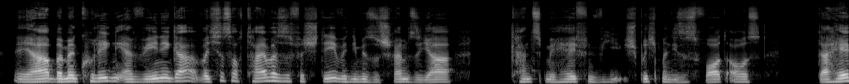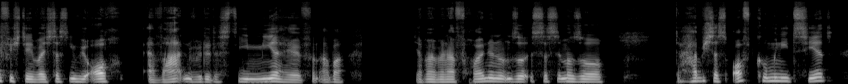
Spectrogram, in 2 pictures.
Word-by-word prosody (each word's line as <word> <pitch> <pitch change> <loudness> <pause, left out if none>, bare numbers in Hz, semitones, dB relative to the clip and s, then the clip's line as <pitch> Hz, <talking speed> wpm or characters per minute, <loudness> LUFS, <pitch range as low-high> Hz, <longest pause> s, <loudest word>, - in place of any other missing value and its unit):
Ja, 125 +3 +7
bei 135 0 +5
meinen 140 -1 +7
Kollegen 150 +1 +2
eher 125 -4 -1
weniger, 150 +5 +3
weil 130 - +2
ich 125 - -6
das 175 -1 -3
auch 155 - -4
teilweise 150 0 +2
verstehe, 140 +1 -1
wenn 125 - -1
die 125 - -3
mir 120 0 -3
so 110 0 -9
schreiben, 120 +4 -1
so: 110 - -9
„Ja, 110 +1 +1 0.6
kannst 125 0 -5
du - - -8
mir 115 - -2
helfen? 120 0 -3
Wie 115 +1 -13
spricht 130 -1 -6
man 115 - -6
dieses 110 +1 -9
Wort 120 +2 +1
aus?“ 120 -1 -4 0.6
Da 110 - +3
helfe 145 +5 +5
ich 145 - -5
denen, 120 -3 -1
weil 120 - +3
ich 120 - -5
das 130 -2 -6
irgendwie 130 -2 0
auch 130 +2 +2 0.2
erwarten 115 +5 -2
würde, 120 0 -5
dass 115 0 -9
die 130 -1 -3
mir 130 +3 +3
helfen. 110 -4 -6
Aber, - - -7 0.7
ja, 115 - -9
bei 120 0 -1
meiner 115 0 -1
Freundin 135 +4 0
und 130 -1 +1
so 130 0 0
ist - - -7
das 135 0 -6
immer 135 0 +1
so: 120 -2 -1 0.7
Da 135 - -11
habe 150 +1 -1
ich 170 - -3
das 145 -2 -4
oft 180 - 0
kommuniziert, 160 +1 -1
125 Hz, 215 wpm, -24 LUFS, 120-140 Hz, 0.7 s, Ja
